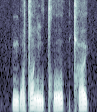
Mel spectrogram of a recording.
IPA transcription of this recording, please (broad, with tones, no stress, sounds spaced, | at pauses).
m b ø˩ tˤ u˩˧˩ ŋ u˩˧ kʰ o˩˧ | qʰ y˩˧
